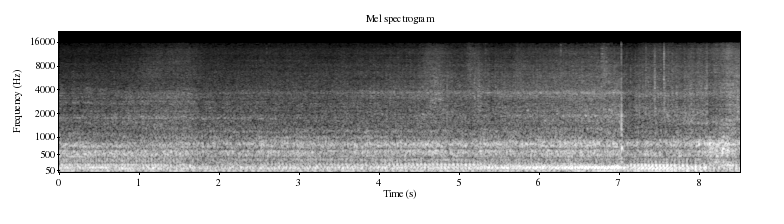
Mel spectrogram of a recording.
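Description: A vehicle engine idling steadily, with one sharp click about seven seconds in.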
